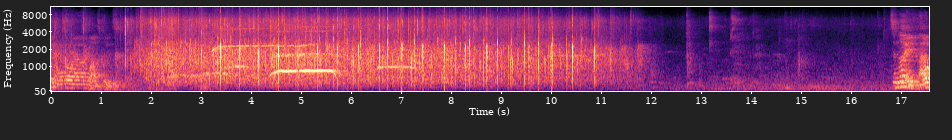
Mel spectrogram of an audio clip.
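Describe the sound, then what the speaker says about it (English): Audience applause at a high school concert band and wind symphony concert, a dense sustained clapping that swells for about twelve seconds, fades to a quieter murmur, then rises briefly again at the end. "Can I have all 14 of you stand one more round of applause"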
